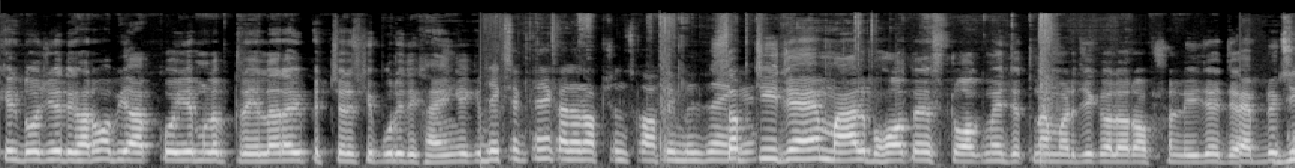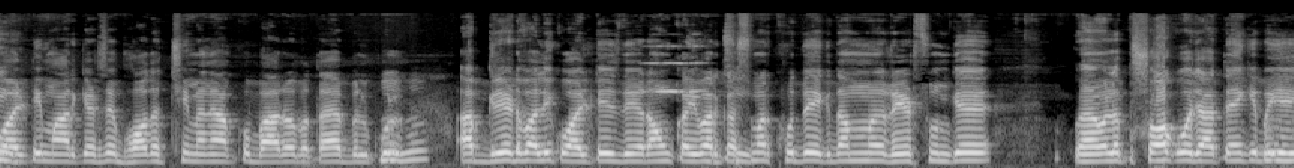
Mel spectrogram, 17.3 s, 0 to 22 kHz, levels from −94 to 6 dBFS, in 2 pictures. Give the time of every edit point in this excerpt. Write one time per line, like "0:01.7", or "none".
0:03.2
0:08.3

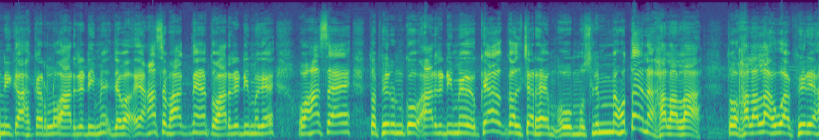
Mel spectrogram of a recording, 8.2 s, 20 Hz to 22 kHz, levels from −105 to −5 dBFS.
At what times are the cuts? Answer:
none

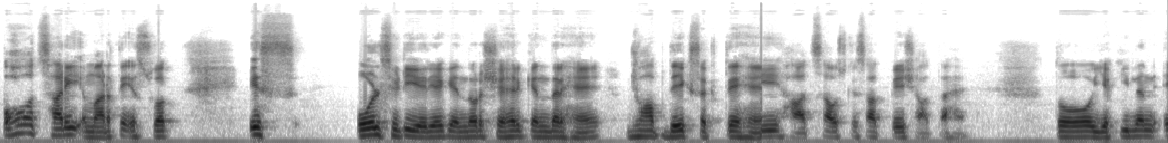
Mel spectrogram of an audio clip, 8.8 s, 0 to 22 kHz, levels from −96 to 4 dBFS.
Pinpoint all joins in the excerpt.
0:05.7

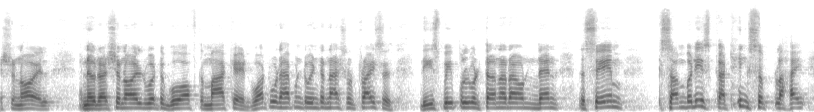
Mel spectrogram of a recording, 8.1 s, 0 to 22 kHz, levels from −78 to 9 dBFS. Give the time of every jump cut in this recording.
none

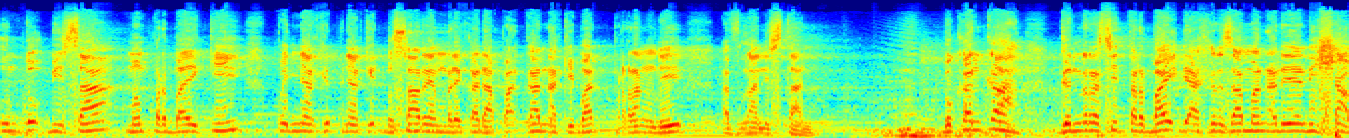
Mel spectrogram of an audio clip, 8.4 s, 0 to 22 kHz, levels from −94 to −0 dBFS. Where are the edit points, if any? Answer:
0:05.7

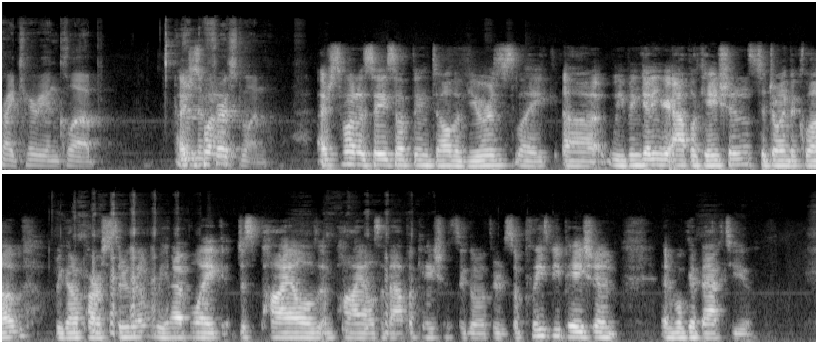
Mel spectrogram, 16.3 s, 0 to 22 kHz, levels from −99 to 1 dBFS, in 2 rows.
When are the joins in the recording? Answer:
none

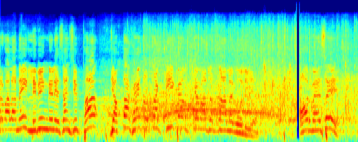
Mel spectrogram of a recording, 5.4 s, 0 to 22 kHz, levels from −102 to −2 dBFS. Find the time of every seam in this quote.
none

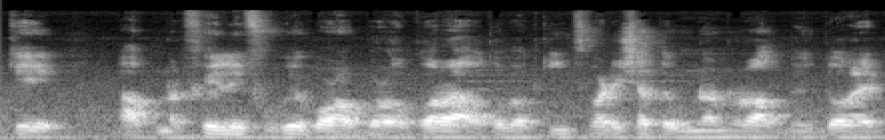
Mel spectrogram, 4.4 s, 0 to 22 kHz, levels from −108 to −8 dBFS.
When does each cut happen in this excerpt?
none

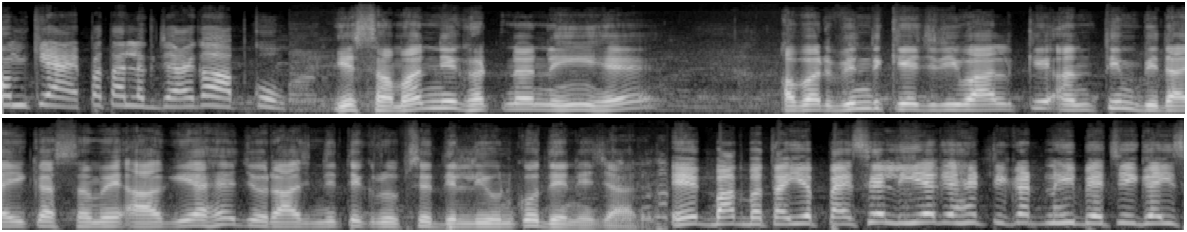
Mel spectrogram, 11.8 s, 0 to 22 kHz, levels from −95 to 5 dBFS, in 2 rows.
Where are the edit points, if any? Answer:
0:01.5
0:09.1

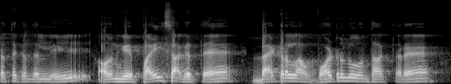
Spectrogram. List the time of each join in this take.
0:00.9
0:02.4

